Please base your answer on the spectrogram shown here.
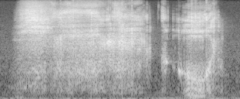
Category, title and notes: Sound effects > Human sounds and actions
It's just me recording my own licking sound. Thanks!
Animation, Cartoon, Drooling, Gross, Human, Lick, Licking, Licks, Mouth, Slobbering, Sloppy, Slurp, Slurping, Slurps, Suck, Sucking, Sucks, Tongue, Vocals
